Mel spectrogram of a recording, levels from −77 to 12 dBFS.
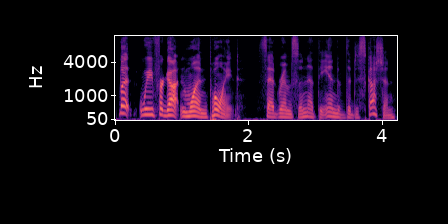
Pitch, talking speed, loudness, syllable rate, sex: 160 Hz, 185 wpm, -20 LUFS, 5.3 syllables/s, female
